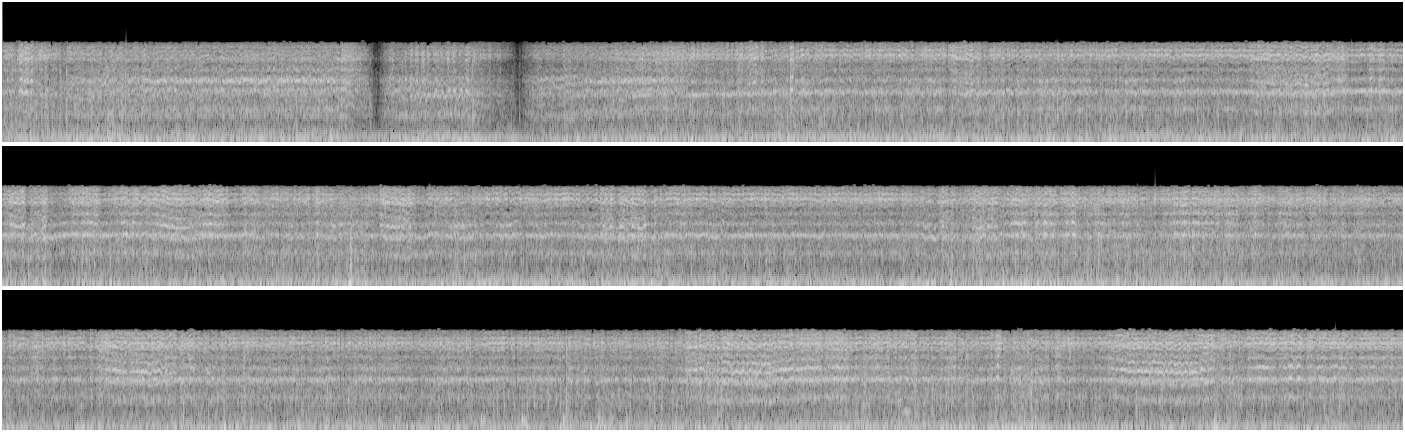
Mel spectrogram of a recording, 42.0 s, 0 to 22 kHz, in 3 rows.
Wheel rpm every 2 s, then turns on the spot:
210, 180, 110, 190, 230, 230, 230, 230, 230, 230, 230, 230, 230, 230, 230, 230, 240, 230, 230, 230, 230.
none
